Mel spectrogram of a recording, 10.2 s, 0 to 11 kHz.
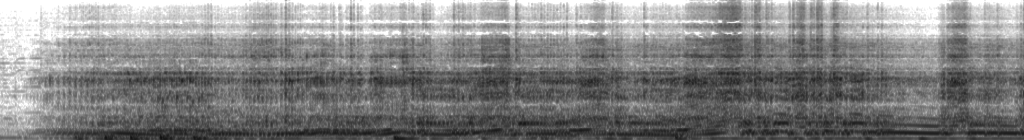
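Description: A Fiat 124 car engine starts up and roars steadily, its pitch wavering as it revs and settles over about ten seconds, with no voices.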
